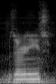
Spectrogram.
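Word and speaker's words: Xerneas: was it next is a holographic uh uh zurnies that's how that's pronounced and i just like the again the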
